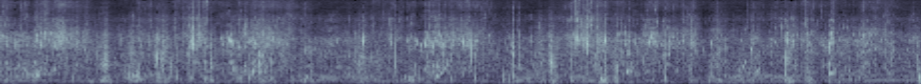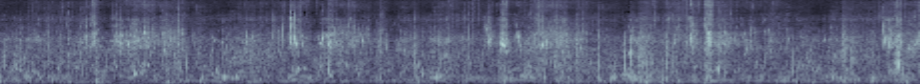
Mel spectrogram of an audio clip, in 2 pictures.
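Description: Choppy lake water splashing and slapping against the hull of an inflatable kayak in irregular splashes, with wind buffeting the microphone.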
